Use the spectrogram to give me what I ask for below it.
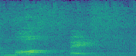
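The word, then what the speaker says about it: moped: powered and मोटराइज़्ड बसाइकिल is known as अ मॉप पेड example she wrote her मॉपड to school she wrote her मॉपड to school sorry pronunciation two इज़ मॉप मॉप इट कैन बी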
